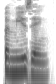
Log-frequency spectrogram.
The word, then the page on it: bemusing: British English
